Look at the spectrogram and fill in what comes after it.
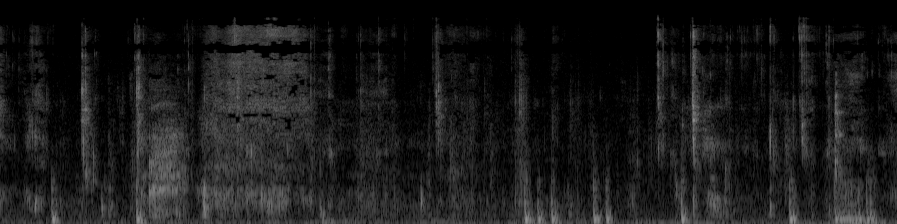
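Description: Mouth sounds of people chewing grilled pork and rice eaten by hand: soft smacks and clicks scattered irregularly, with no steady rhythm.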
